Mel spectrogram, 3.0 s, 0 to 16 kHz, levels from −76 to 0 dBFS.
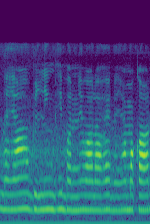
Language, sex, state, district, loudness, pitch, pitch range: Hindi, female, Uttar Pradesh, Gorakhpur, -17 LUFS, 240 Hz, 235-245 Hz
